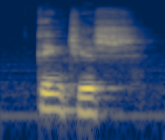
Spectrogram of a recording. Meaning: plural of tintje
- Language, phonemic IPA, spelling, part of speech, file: Dutch, /ˈtɪncəs/, tintjes, noun, Nl-tintjes.ogg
